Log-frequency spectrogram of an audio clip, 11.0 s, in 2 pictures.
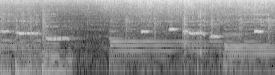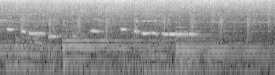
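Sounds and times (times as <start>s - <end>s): chicken sizzling in oil: 0.0s - 11.0s
whistle-like melody over chords: 0.0s - 11.0s.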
